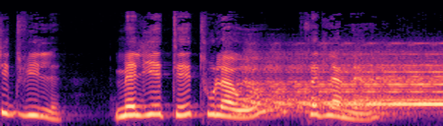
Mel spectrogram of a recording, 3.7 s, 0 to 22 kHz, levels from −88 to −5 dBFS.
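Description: A speech clip with feedback howl from 1.81 s to the end: a tone around 500 Hz swells until it peaks about 4 dB above the speech, pulsing roughly every fifth of a second. A microphone and loudspeaker on the same call share a room, and each pass round that loop adds level. Unlike ordinary echo, whose repeats fade, these grow and narrow onto one pitch. Unlike mains hum, the tone is absent before 1.81 s and never settles, because nothing breaks the loop.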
